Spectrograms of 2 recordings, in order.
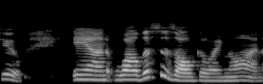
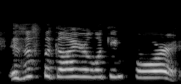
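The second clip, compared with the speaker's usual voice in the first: high, loud eager question; mock excitement; 10 semitones higher, 8 dB louder than usual. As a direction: ask it gleefully, pitched right up.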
